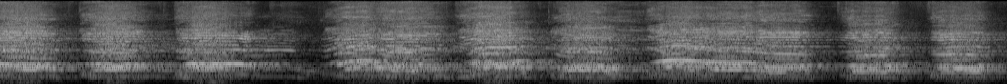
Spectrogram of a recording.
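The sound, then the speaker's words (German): A small group of voices imitates the stadium celebration when the first home goal is scored at Borussia Park against Leverkusen, shouting in loud, rhythmic bursts about six times, like a chanted cheer. “Wie hört sich das an, wenn im Borussia Park zum Beispiel gegen Leverkusen das erste Tor im Heimspiel fällt?”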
